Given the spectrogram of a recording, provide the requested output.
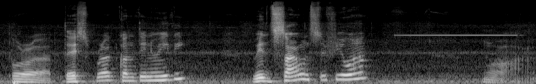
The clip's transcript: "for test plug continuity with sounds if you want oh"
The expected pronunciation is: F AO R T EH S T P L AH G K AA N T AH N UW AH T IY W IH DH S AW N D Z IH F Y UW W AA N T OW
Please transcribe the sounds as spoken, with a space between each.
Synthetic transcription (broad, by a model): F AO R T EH S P AH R K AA N T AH N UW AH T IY W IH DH S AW N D S IH F Y UW W AA N T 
